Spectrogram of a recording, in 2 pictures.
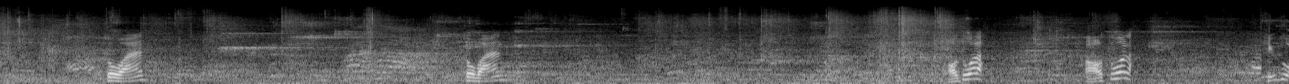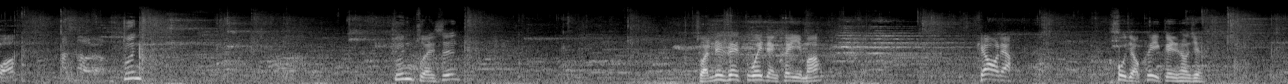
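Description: Sports shoes squeak sharply on a court floor.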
